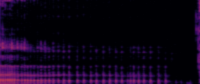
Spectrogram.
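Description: A man's drawn-out hesitation 'uhh' that trails off into a low creaky rattle of vocal fry, fading away a little before he speaks again.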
